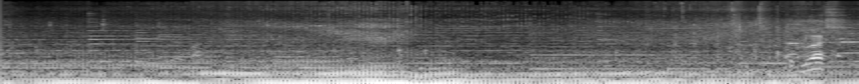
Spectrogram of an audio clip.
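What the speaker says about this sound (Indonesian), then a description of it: "Motor, mobil." Steady, loud engine drone of motorcycles and cars on the road toward Gunung Gede Pangrango, a continuous rumble swelling midway, with a voice talking briefly over it.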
